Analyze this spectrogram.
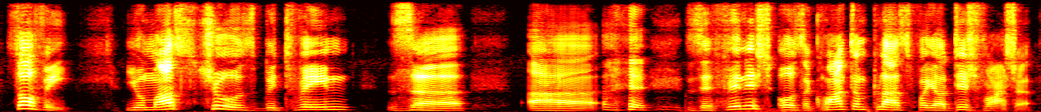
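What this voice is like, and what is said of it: Put-on German accent. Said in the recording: “What's the German accent?”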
